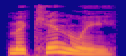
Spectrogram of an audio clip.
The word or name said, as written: makynly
